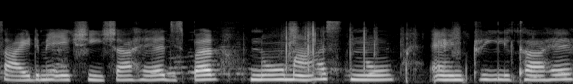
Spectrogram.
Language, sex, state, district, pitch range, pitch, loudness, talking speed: Hindi, female, Uttar Pradesh, Lucknow, 210-225 Hz, 215 Hz, -18 LUFS, 135 wpm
